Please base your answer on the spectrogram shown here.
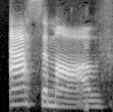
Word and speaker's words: Asimov: complete works of Isaac is how do you pronounce that like oh uh Isaac Asimov Isaac Asimov then watch whatever generic romcom is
